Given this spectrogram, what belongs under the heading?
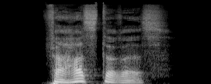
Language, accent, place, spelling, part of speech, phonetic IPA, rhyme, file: German, Germany, Berlin, verhassteres, adjective, [fɛɐ̯ˈhastəʁəs], -astəʁəs, De-verhassteres.ogg
- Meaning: strong/mixed nominative/accusative neuter singular comparative degree of verhasst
